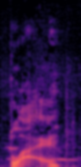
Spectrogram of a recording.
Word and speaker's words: Blythe: We've all said Blythe forever The with a THE TH. is silent, and it is just Blythe.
